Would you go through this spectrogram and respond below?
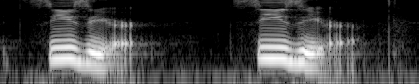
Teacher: Do you notice how it's and easier go together? It's easier. It's easier. I barely even hear the word it.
